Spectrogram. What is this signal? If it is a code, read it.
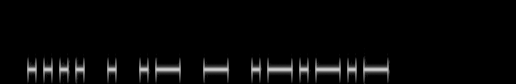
Morse code, heard as a keyed tone, about 15 wpm, 700 Hz. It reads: HEAT.
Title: Sentences from Top 1000 Words - Review Part 3 - 15wpm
